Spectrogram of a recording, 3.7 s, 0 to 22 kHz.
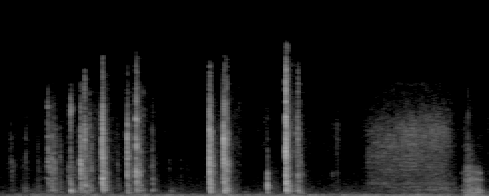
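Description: Someone types a transaction code, VA03, into SAP S/4HANA on a computer keyboard: quiet, irregular keystrokes in small clusters, ending with a brief softer rattle.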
